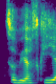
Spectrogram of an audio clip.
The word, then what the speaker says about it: Sobieski: And also, I'm not sure whether I'm pronouncing her name right, but is it called Lily Sobieski? – Oh, Lily Sobieski. – Sobieski, yeah.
